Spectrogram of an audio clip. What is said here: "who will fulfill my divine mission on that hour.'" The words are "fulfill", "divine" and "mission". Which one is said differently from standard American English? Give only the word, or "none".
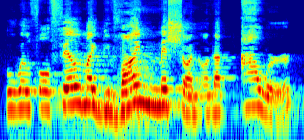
none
